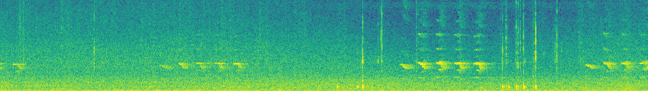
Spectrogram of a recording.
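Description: Bird calling outdoors, short high chirps repeating in bursts over a steady hiss of background noise, fairly faint and distant, with no voices.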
